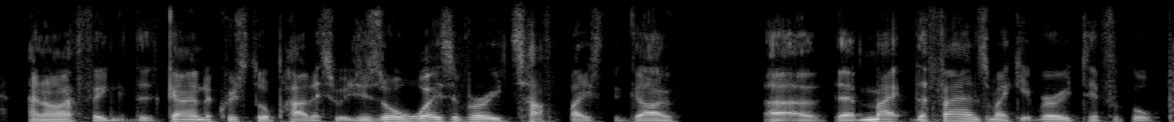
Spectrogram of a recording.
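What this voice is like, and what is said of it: London English accent. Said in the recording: “my London accent”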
